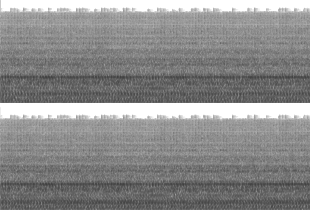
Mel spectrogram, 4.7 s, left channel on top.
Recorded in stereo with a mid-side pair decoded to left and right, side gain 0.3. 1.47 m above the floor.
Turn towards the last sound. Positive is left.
turn(degrees=-5)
